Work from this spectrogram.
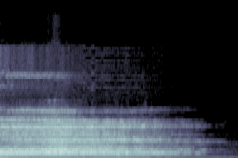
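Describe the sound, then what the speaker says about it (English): One deep breath flows out through an open mouth during a meditation, a soft, close, airy exhale lasting about two seconds and tapering off into quiet. "Mouth open, letting all the breath just flow right on out."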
